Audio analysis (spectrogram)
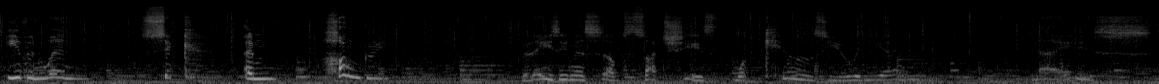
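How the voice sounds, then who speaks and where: A woman's voice: fairly high pitch, sing-song, very slow, long pauses, over music, heavily acted. A woman voicing an imperious, mocking, volatile female dragon in a fantasy audio drama, theatrical and scornful. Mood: menacing, condescending. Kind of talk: fantasy audio roleplay acting.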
